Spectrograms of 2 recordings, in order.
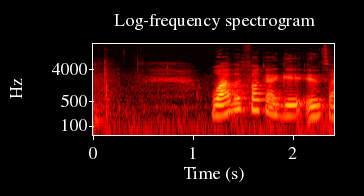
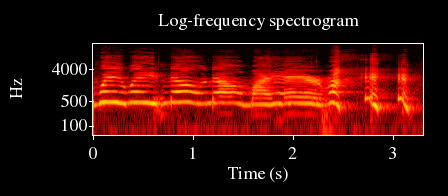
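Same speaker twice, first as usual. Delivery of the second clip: much higher, louder frantic cry breaking into a laugh; panicked shriek; 3 dB louder than usual. Retold or imitated. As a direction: shriek at the plow crew to stop. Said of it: "I was like".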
